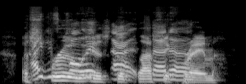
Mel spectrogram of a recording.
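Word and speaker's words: sprue: A sprew is the plastic frame.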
